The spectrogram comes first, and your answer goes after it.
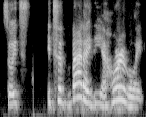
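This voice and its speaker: A young woman from Mexico with a Mexican accent, a student teacher speaking in a lively, animated way in a speaking exam. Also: on the high side, moderate pace, breathy edge, no echo. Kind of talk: exam conversation.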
